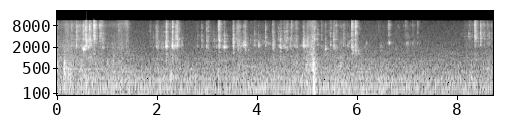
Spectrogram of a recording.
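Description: Faint scattered clicks and rustles of small hard objects being handled, coming in short clusters, busiest in the first few seconds and thinning out near the end.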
